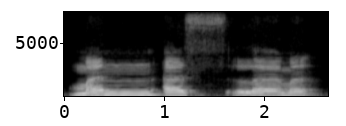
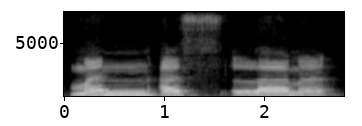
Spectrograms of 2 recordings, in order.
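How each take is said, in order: First: The n sound in man is kept short. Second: The n sound in man is kept short.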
